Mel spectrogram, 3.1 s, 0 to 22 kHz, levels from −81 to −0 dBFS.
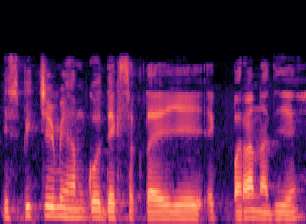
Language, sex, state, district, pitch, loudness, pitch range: Hindi, male, Meghalaya, West Garo Hills, 130 Hz, -17 LUFS, 120-140 Hz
